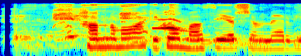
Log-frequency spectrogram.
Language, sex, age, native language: Icelandic, male, 12, Icelandic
